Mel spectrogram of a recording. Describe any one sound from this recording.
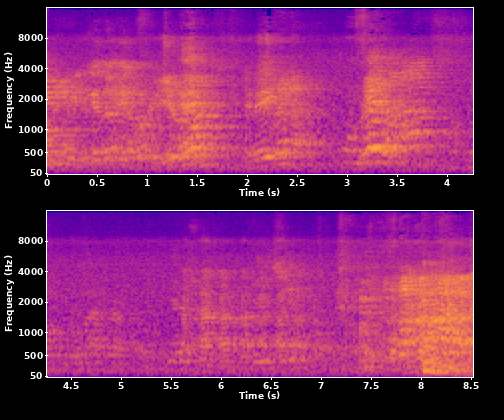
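Several men talk casually nearby.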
